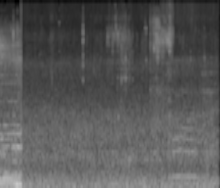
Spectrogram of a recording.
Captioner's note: rain falling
